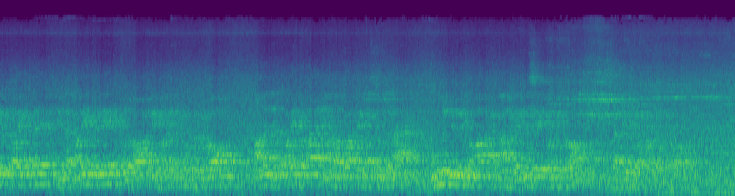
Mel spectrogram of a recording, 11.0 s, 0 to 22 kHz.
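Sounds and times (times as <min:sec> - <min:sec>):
man preaching over microphone: 0:00.0 - 0:10.5
steady rushing rumbling noise: 0:00.0 - 0:11.0.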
